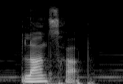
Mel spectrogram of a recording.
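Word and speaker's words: landschap: into English in modern Dutch is pronounced as Lance hop meaning the condition or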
